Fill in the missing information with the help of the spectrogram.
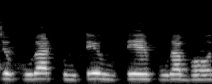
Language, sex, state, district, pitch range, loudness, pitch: Hindi, female, Bihar, Sitamarhi, 225-255 Hz, -14 LUFS, 240 Hz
